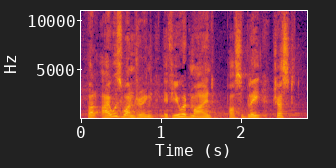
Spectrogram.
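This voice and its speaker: An actor playing a naive, jealous Moon in radio sketch comedy, earnest and wheedling. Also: male voice, fairly high pitch, expressive, brisk, sharp tone, slight background noise. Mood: earnest, aggrieved. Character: needy, jealous, naive Moon with wounded pride.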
